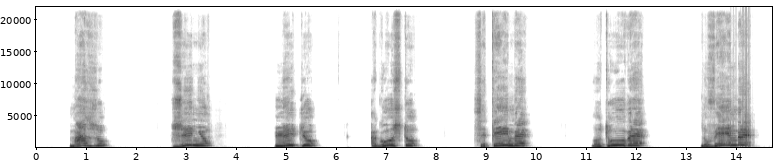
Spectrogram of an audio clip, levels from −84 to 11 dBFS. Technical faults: processor overload crackle

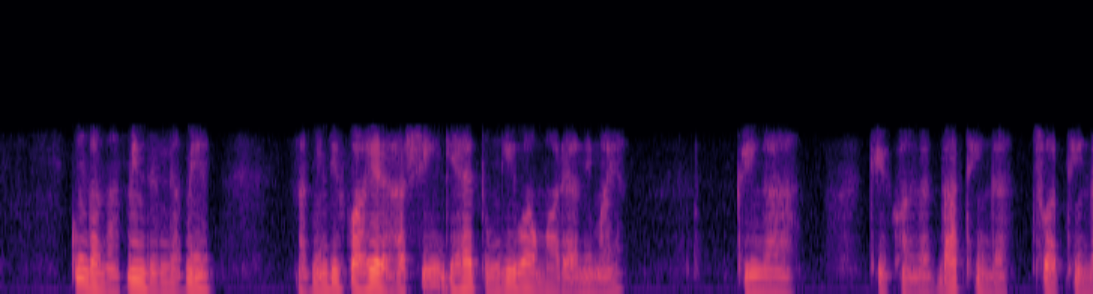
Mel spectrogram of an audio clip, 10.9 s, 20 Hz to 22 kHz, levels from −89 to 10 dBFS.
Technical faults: none

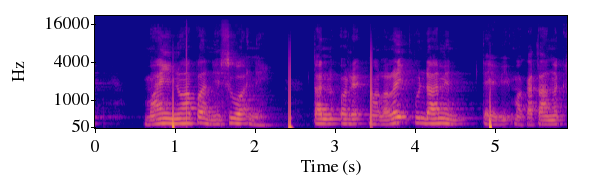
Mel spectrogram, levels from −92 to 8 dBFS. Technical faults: loud pop

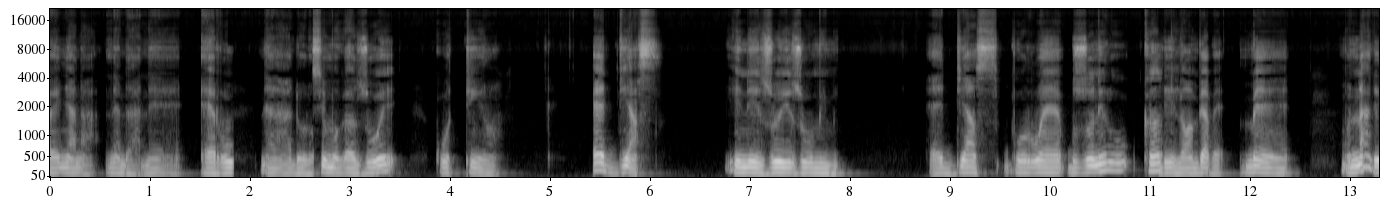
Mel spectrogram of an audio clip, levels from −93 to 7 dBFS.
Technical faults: damaged data in a compressed stream; audio missing between chunks

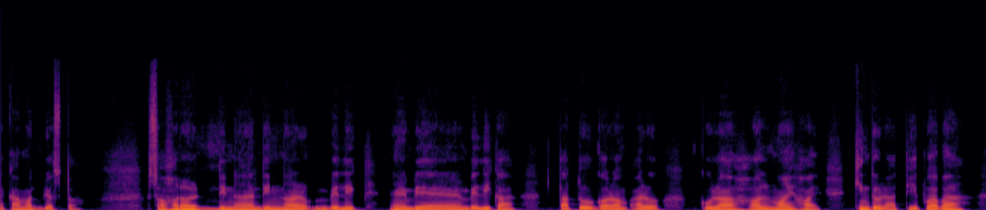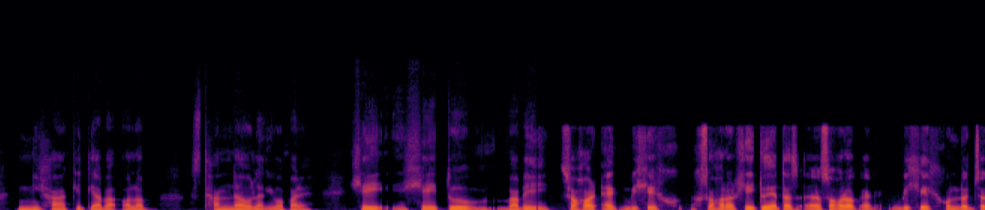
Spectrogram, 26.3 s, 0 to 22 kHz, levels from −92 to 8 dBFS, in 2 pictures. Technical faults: input switched to a poorer device

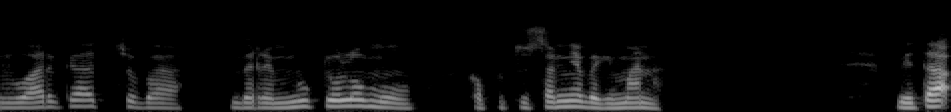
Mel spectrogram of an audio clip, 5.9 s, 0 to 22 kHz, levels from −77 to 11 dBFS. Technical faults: automatic gain rising

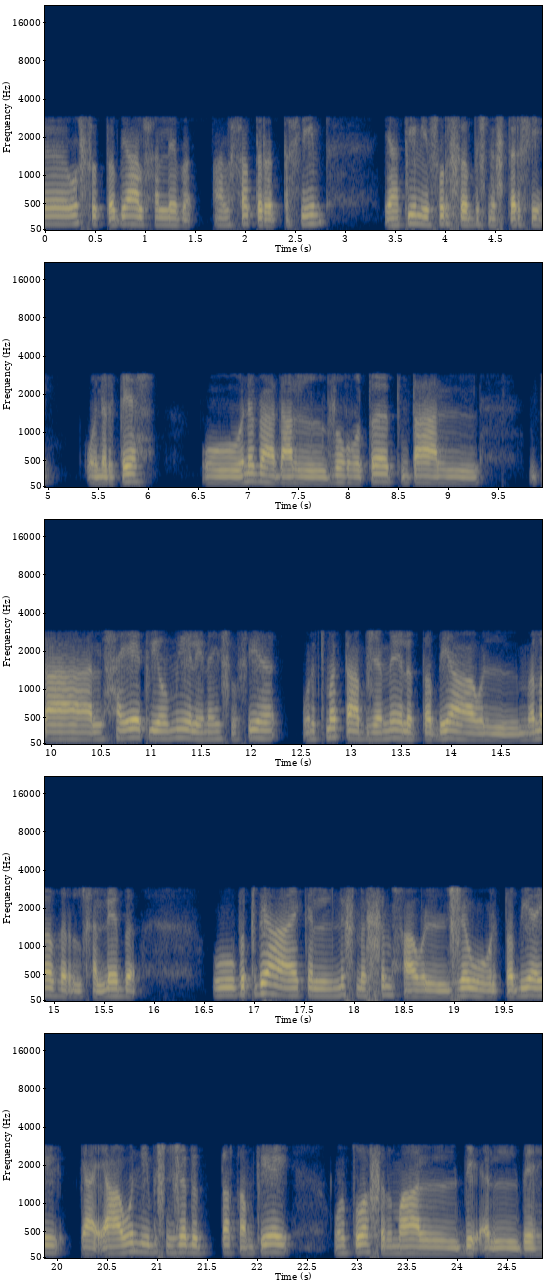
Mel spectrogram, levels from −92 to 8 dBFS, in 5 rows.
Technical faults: aliasing

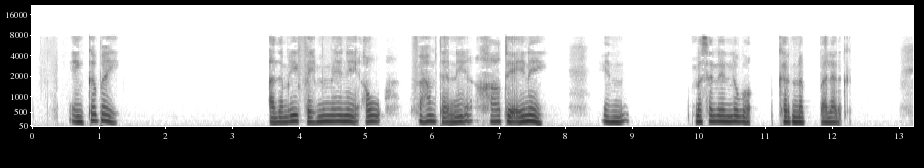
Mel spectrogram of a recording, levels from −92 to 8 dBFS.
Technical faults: low-delay AAC compression; AAC frame loss with concealment

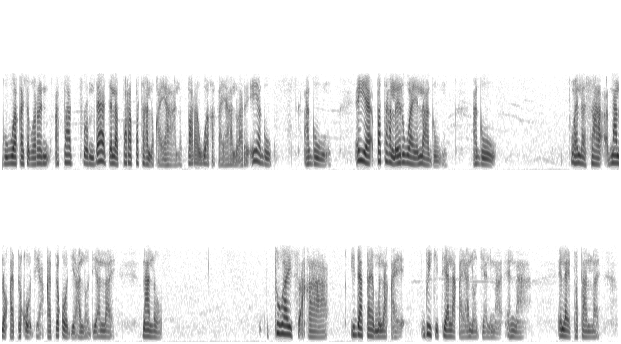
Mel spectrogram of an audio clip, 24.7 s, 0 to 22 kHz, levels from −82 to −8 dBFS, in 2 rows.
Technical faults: none

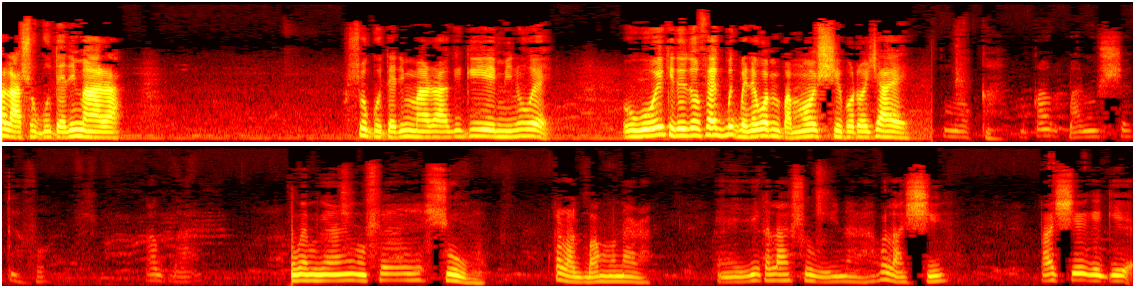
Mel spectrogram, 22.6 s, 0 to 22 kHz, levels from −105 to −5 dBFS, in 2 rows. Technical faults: WMA compression

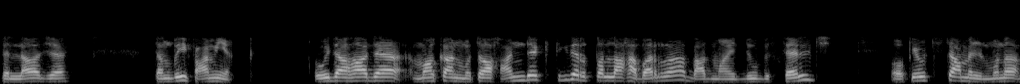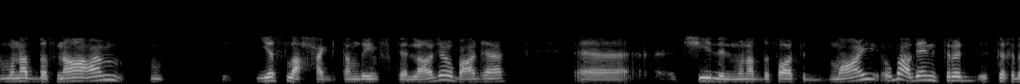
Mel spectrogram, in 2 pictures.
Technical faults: G.729 codec

